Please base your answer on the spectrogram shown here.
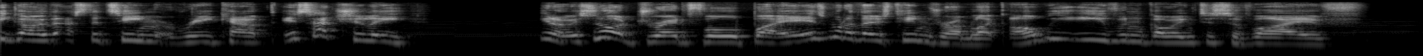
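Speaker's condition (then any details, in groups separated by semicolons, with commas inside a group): No condition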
